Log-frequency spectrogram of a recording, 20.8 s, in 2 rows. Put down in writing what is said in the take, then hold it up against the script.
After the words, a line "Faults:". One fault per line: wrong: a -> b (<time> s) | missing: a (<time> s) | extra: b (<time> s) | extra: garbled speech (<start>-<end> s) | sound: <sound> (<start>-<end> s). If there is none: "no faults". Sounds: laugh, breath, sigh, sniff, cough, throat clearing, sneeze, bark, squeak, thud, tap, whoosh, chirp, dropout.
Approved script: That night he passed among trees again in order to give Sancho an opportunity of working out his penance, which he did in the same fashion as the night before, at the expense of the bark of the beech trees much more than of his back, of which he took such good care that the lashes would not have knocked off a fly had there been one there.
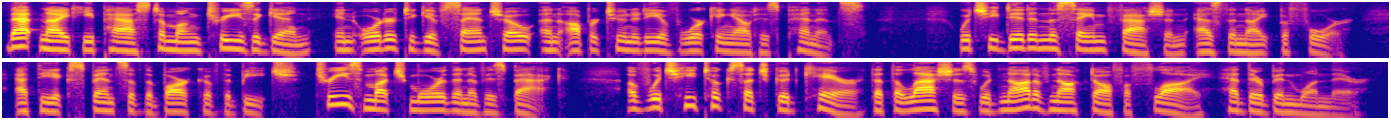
That night he passed among trees again in order to give Sancho an opportunity of working out his penance, which he did in the same fashion as the night before, at the expense of the bark of the beech trees much more than of his back, of which he took such good care that the lashes would not have knocked off a fly had there been one there.
Faults:
no faults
